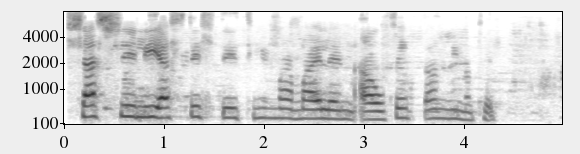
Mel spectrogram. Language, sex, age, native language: Icelandic, male, 13, Icelandic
